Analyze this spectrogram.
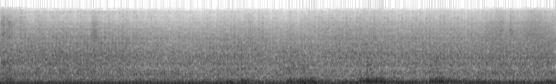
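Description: Large plastic sheets rustle and flap as they are carried.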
